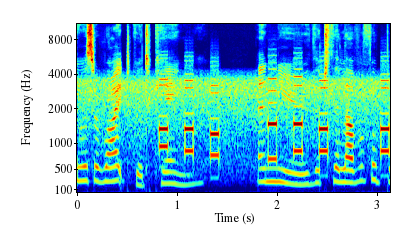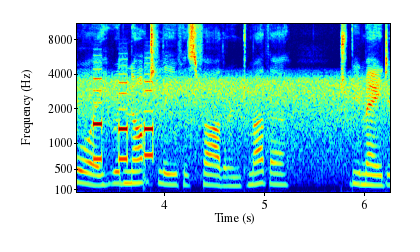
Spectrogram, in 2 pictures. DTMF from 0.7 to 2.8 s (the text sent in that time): 084 398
